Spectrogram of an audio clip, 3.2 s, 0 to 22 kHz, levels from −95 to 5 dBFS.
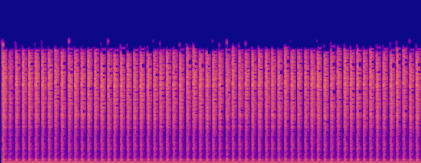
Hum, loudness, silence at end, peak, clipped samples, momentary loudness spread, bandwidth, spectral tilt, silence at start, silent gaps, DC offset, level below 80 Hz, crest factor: none; -25 LUFS; 0 s; -8 dBFS; under 0.1%; 1 LU; 17 kHz; -1 dB/octave; 0 s; none; under 0.1%; -46 dBFS; 20 dB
